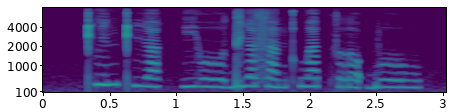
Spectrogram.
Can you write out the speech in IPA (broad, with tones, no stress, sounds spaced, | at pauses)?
kʰ l i˥˩ n kʰ i˧ a̯ | j oː˨˩ d i˧ a̯ s a˨˩ n kʰ w a˦˥ t̚ k r ɔ˨˩ ʔ b oː˧ w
